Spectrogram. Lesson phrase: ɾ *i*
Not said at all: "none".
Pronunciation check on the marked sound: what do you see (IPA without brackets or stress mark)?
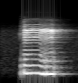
i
